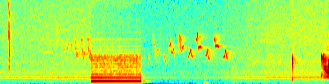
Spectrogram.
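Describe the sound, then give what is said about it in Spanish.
Telephone dialing tones: a steady, loud tone lasting about a second, then a quick run of short keypad beeps, with faint high chirps in the background. “Vamos a marcar a la primera persona. Vamos a ver si me contesta. Ahí está entrando.”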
